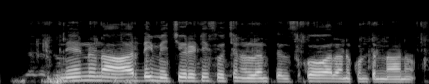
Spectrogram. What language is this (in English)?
Telugu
